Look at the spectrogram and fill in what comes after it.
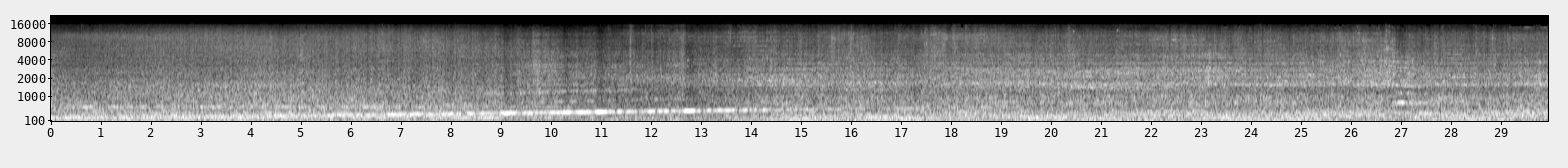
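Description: An EP1M electric locomotive pulls out with an express train. Its electric whine rises steadily in pitch over the first half as it gathers speed, and the passenger carriages then roll past with a steady rumble of wheels on rail.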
